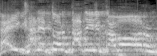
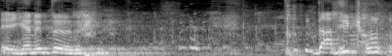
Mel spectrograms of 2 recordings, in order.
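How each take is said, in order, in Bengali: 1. এটা উঁচু গলায় রাজনৈতিক বক্তৃতার মতো করে বলা হচ্ছে। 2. এটা লাজুকভাবে, দ্বিধা নিয়ে আস্তে আস্তে বিড়বিড় করে বলা হচ্ছে। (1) "নেতা এসে কবিতা আবৃত্তি করছে এইভাবে" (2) "লাজুক একটা যুবক আসছে, তার আবৃত্তির ঢং ছিল এরকম"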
